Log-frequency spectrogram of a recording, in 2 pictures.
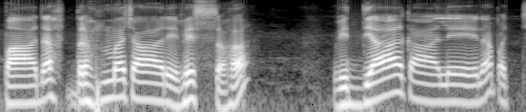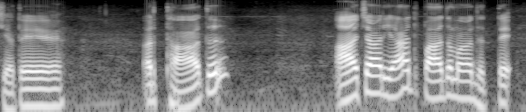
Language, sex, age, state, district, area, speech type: Sanskrit, male, 18-30, Maharashtra, Nagpur, urban, spontaneous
